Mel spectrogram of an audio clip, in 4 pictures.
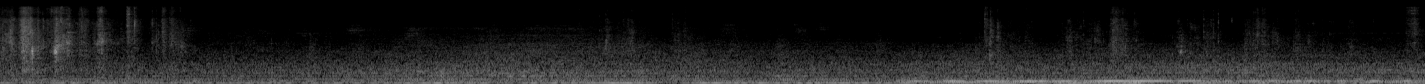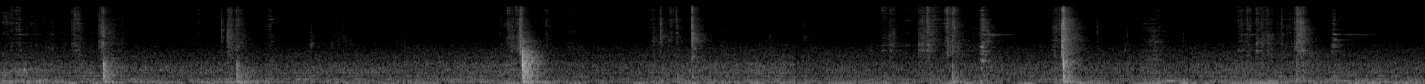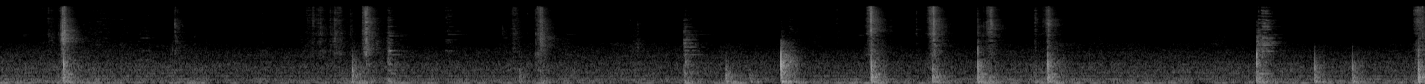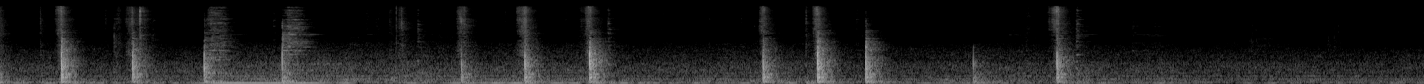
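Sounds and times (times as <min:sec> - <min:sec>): knife chopping on wooden board: 0:14.1 - 0:15.6, 0:19.2 - 0:19.8, 0:37.2 - 0:39.2, 0:41.0 - 0:46.0, 0:46.6 - 0:49.0, 0:50.3 - 0:51.7, 0:52.4 - 0:53.7.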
